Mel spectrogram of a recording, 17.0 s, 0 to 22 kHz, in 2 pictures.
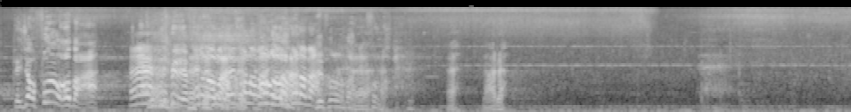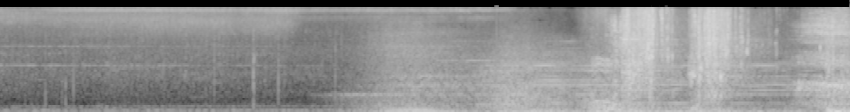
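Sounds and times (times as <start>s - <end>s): faint hiss: 5.4s - 12.0s
low ominous drone: 11.6s - 17.0s
loud deep rumble: 11.9s - 17.0s.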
